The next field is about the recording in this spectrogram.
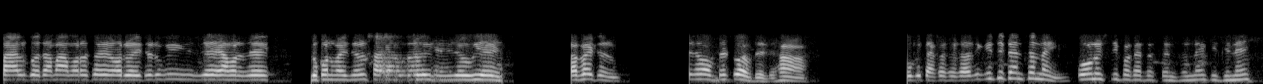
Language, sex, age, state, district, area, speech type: Odia, male, 45-60, Odisha, Sambalpur, rural, conversation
